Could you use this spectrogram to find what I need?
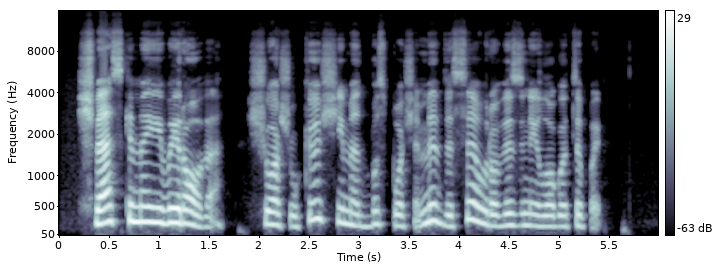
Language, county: Lithuanian, Kaunas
